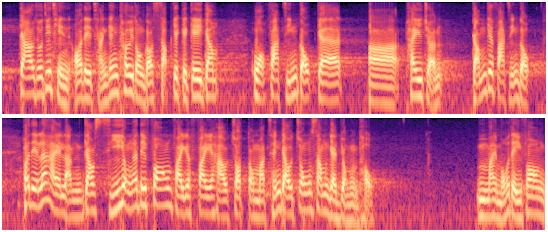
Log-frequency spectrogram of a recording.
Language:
Cantonese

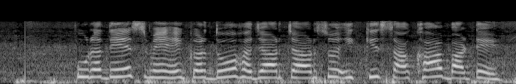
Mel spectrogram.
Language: Bhojpuri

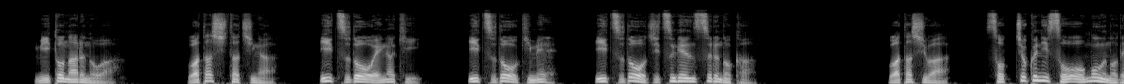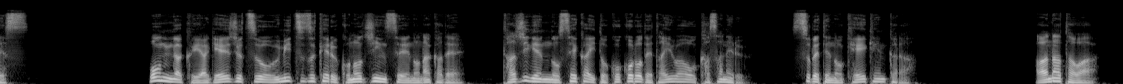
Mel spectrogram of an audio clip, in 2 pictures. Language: Japanese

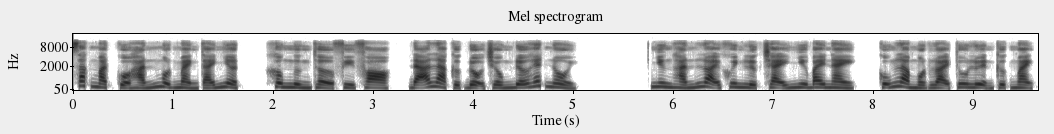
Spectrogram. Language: Vietnamese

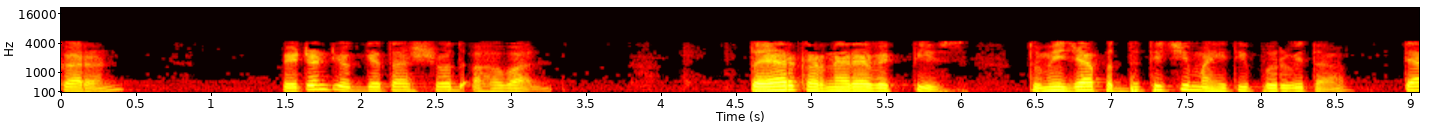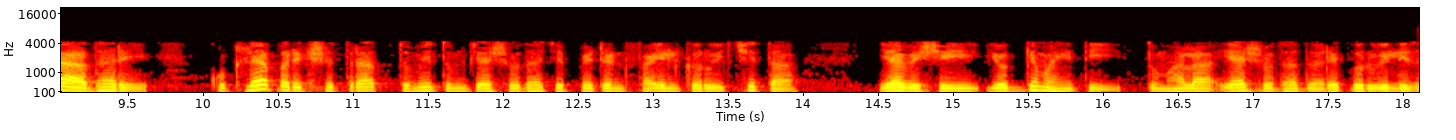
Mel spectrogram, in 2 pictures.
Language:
Marathi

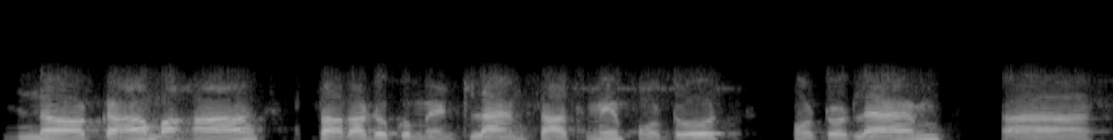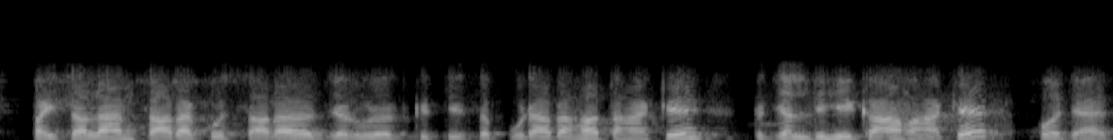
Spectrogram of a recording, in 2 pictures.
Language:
Maithili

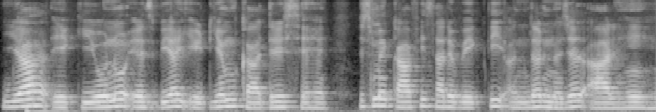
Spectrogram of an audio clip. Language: Hindi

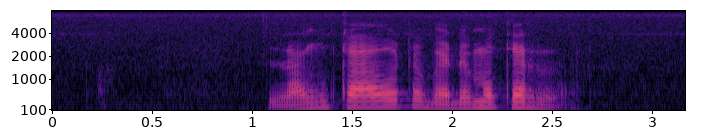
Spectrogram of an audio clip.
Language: Sinhala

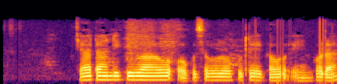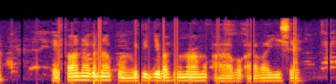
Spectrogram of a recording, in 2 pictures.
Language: Ganda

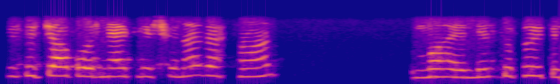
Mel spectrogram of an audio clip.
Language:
Kashmiri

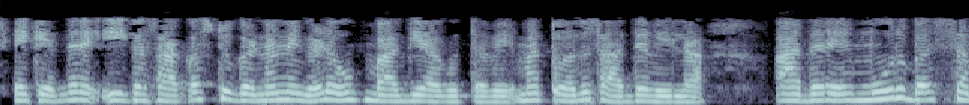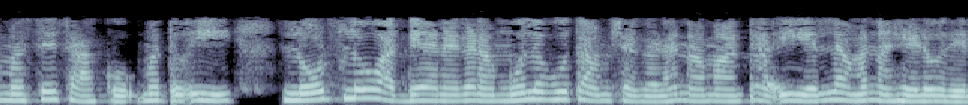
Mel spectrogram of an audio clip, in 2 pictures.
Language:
Kannada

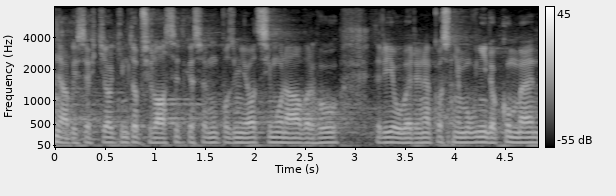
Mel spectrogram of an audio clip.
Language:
Czech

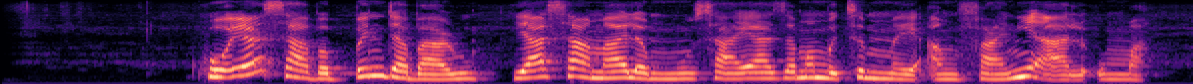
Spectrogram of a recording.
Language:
Hausa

